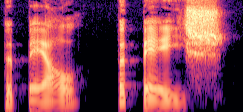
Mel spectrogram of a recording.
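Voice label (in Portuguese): "papel ~ papéis", português europeu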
